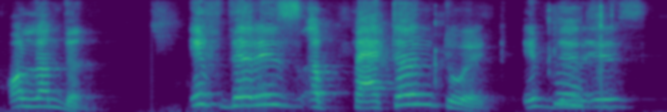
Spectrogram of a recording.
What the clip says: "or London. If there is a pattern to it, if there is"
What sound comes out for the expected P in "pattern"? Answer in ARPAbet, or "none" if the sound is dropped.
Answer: P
